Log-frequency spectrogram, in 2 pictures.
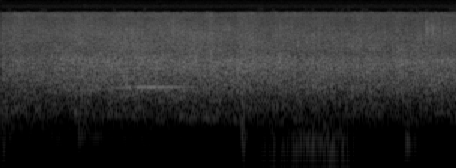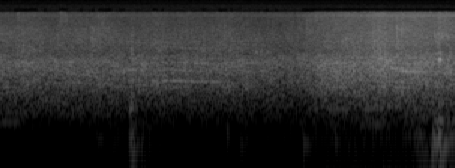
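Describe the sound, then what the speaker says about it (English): Audience applause in a school auditorium after a mariachi performance, steady clapping heard faintly and evenly throughout. "One more round of applause, Mr. Michael Sherrod, ladies and gentlemen."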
